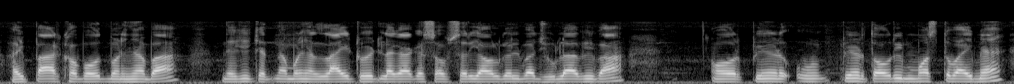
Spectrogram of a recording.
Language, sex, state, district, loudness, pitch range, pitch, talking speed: Bhojpuri, male, Bihar, Gopalganj, -16 LUFS, 125-135 Hz, 130 Hz, 190 wpm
